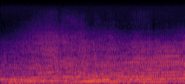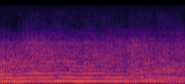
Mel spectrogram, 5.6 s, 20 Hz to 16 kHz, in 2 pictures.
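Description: Saab 99 folkrace car's four-cylinder engine running hard at full throttle as the car passes close by. The note climbs about a second in, holds high, and drops away near the end as the car goes past.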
